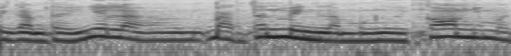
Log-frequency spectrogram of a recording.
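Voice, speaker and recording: Over noticeable background noise, the words come very fast with ordinary pitch variation. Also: woman. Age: 40s. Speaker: blood donor. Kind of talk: radio interview testimony.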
